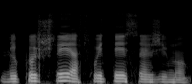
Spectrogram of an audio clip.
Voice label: male Trans LPC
